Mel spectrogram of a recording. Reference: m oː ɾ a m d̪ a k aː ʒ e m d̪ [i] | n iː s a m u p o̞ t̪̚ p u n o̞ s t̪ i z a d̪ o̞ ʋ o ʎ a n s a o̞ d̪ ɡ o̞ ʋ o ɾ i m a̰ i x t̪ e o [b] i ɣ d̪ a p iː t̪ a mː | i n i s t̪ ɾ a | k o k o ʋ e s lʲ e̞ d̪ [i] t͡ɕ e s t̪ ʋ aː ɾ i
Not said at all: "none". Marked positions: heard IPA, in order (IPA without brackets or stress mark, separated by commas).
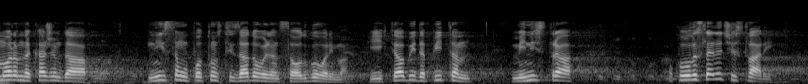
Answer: a, b, e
